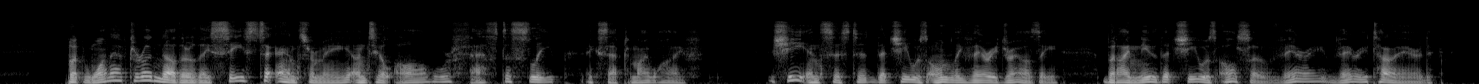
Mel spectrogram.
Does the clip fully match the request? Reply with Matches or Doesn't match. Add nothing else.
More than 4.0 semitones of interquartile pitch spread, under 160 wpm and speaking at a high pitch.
Doesn't match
